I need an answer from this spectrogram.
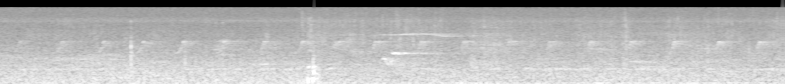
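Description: Birds calling: a steady series of high chirps at about four a second, a short whistled note about three seconds in, and a brief louder call a little over two seconds in.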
